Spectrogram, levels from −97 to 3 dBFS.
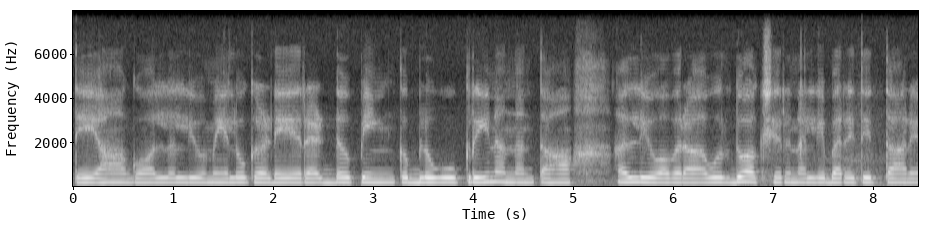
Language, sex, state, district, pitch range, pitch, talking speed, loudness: Kannada, female, Karnataka, Bidar, 205-210 Hz, 205 Hz, 100 wpm, -16 LUFS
